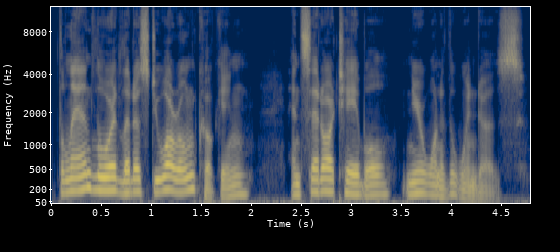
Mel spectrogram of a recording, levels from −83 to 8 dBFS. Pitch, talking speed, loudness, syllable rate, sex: 145 Hz, 215 wpm, -18 LUFS, 5.3 syllables/s, female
